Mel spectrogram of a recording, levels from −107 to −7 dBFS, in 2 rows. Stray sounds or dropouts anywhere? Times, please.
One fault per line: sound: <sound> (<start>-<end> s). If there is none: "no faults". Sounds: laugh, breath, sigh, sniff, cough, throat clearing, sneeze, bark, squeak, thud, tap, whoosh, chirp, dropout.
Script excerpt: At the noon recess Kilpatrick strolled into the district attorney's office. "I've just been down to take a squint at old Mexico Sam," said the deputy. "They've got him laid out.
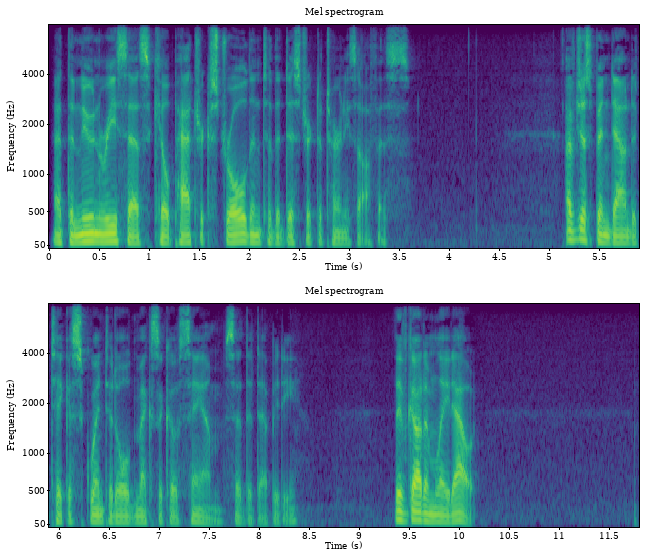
no faults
